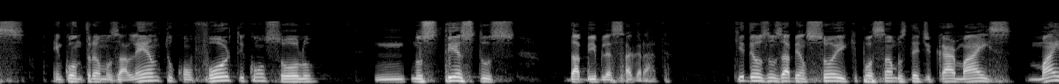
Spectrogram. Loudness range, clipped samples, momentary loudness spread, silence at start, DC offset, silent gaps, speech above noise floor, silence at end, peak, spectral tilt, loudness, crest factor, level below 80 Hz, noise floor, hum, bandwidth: 2 LU; under 0.1%; 15 LU; 0 s; under 0.1%; none; 54 dB; 0 s; 0 dBFS; -6 dB/octave; -17 LUFS; 18 dB; -60 dBFS; -70 dBFS; none; 8 kHz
